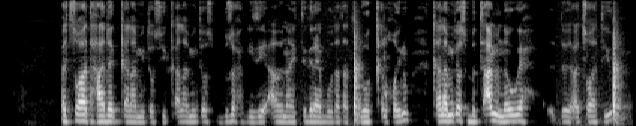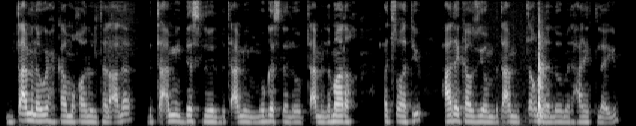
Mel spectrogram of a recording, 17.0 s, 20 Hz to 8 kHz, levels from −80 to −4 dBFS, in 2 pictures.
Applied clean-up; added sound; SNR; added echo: none; Tap / Hammer; 1 dB; none.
